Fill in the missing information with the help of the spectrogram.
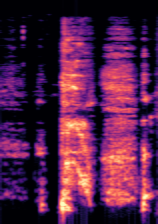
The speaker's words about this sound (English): the cough is still there. Yeah. I tested positive for COVID.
